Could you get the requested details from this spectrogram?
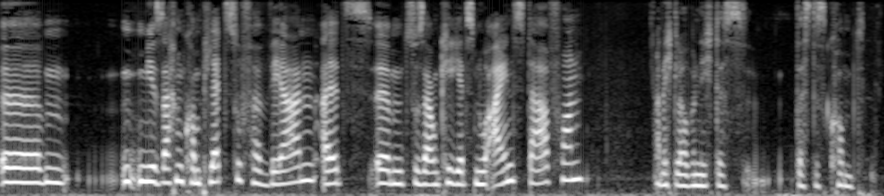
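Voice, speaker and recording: At a fairly slow pace with long, frequent pauses, a woman speaks at a fairly high pitch with ordinary pitch variation. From Berlin, Germany. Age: 20s. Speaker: playwright. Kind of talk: casual chat. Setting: radio studio.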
